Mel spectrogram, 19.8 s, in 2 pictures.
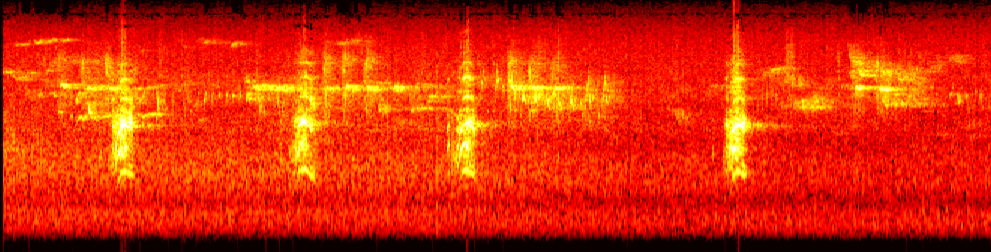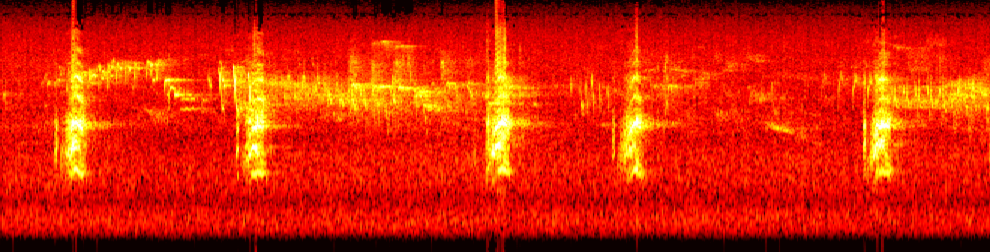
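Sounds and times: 
Eurasian jay grating nasal calls: 1.1 - 1.5, 2.9 - 3.3, 4.4 - 4.9, 7.2 - 7.7, 10.4 - 10.9, 12.3 - 12.8, 14.8 - 15.2, 18.6 - 19.0.

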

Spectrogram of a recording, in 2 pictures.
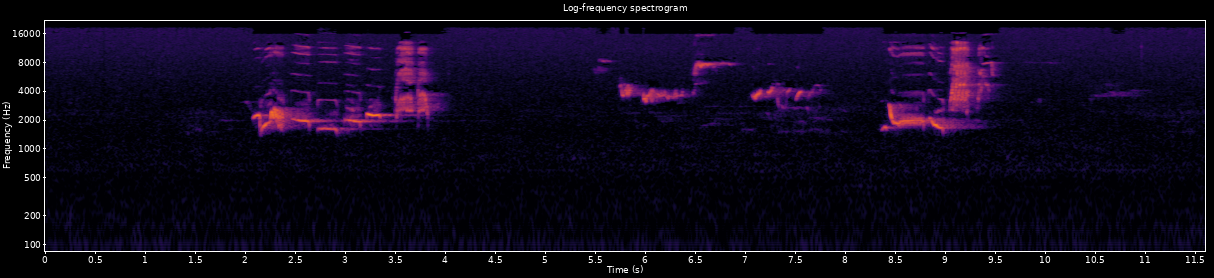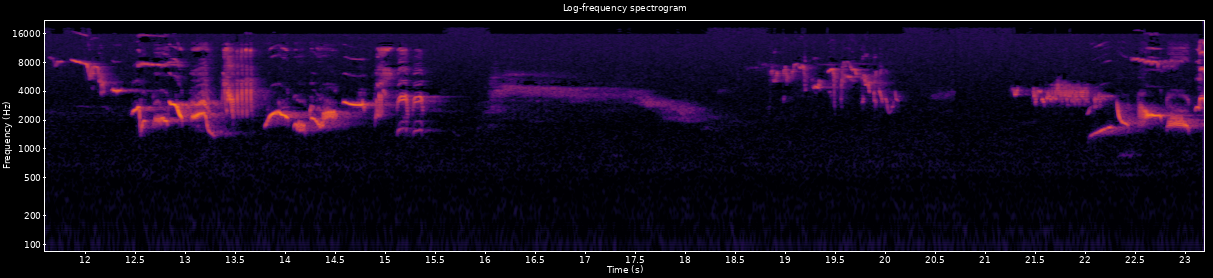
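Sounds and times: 
common blackbird singing warbled phrases: 2.0 - 4.0, 5.5 - 9.6, 11.7 - 20.7, 21.3 - 23.1.

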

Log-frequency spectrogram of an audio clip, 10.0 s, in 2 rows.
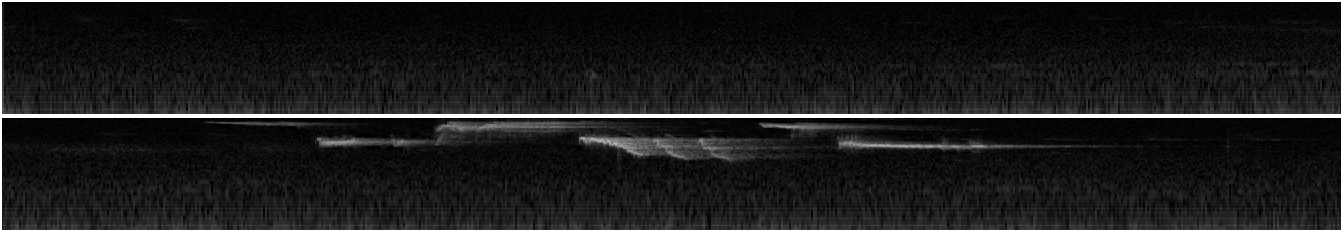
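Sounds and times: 
European robin Erithacus rubecula singing high thin warbling phrases: 4.1 - 10.0.

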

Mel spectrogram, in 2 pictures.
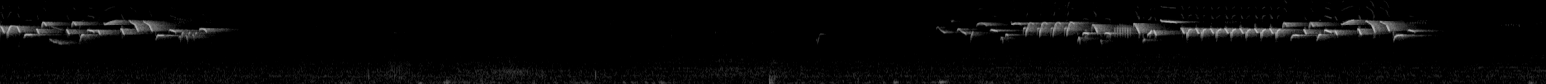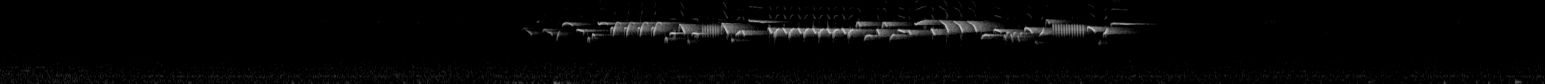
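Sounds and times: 
Eurasian wren trilling song: 0.0 - 2.3, 9.4 - 14.3, 20.7 - 27.0.

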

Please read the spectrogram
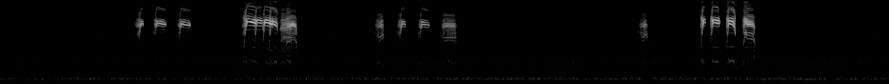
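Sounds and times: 
Eurasian blue tit Cyanistes caeruleus calling: 1.4 - 3.0, 3.8 - 4.6, 7.0 - 7.6.

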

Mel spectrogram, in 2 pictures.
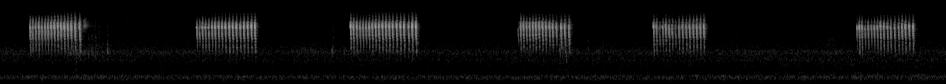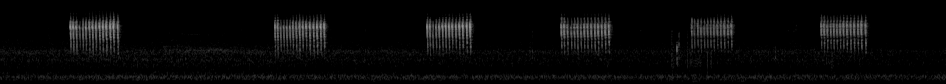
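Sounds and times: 
Eurasian wren rattling calls: 0.3 - 1.0, 2.0 - 2.6, 3.5 - 4.2, 5.2 - 5.8, 6.5 - 7.1, 8.6 - 9.2, 10.2 - 10.7, 12.2 - 12.8, 13.7 - 14.2, 15.0 - 15.6, 16.4 - 16.8, 17.6 - 18.2.

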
